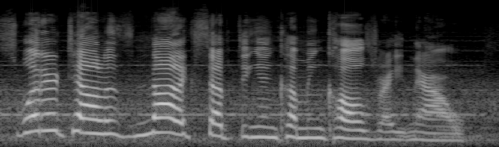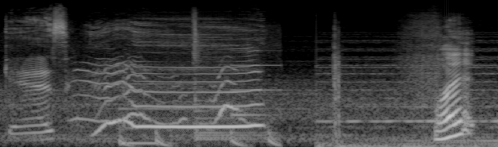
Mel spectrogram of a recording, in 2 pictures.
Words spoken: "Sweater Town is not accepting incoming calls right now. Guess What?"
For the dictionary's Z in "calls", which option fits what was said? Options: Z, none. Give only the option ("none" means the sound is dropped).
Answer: Z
